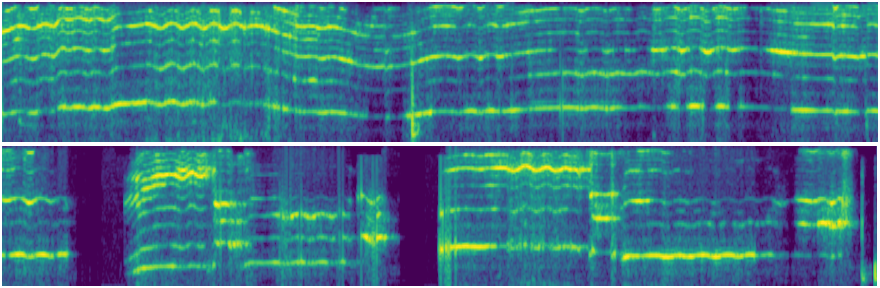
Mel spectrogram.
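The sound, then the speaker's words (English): A man sings a show tune from the musical Brigadoon alone, holding long, sustained notes that glide in pitch, with two brief pauses breaking the steady, fairly loud melody. “You get to hear me singing now, singing the song from Brigadoon.”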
